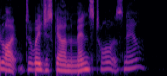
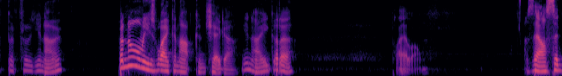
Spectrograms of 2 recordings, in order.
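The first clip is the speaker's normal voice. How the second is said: normal talking voice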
